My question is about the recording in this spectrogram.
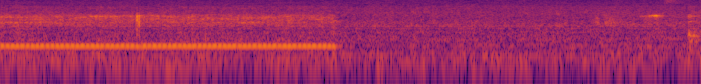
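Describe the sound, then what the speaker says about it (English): A steady electronic telephone tone holds for over a second while a call is being transferred, then cuts off. Faint line noise and a few short beeps follow. "Wait while I transfer your call."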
